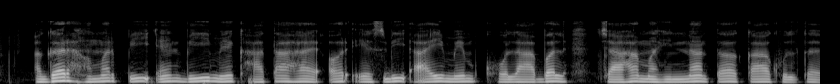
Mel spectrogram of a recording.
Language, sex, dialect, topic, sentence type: Magahi, male, Central/Standard, banking, question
